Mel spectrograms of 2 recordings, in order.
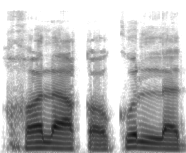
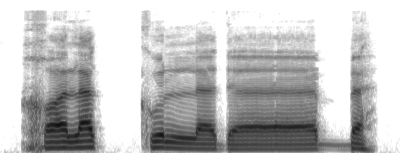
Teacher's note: Jadi lamnya di sini berharakat sehingga qof diidgamkan ke kaf. Demikian pula pada lafaz khalaqo kulla dibaca khalaq kulla dabbah.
